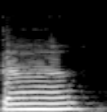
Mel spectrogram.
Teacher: दाल ज़बर दा, दाल बारीक हर्फ है, आवाज़ मुंह से बाहर निकालें।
